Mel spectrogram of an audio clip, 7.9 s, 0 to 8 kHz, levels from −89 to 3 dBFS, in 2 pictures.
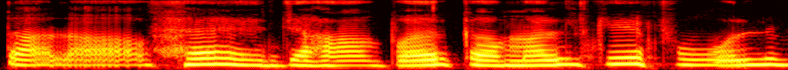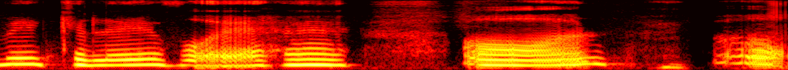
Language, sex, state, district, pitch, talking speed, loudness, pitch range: Hindi, female, Madhya Pradesh, Dhar, 220 Hz, 100 wpm, -15 LUFS, 210-235 Hz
